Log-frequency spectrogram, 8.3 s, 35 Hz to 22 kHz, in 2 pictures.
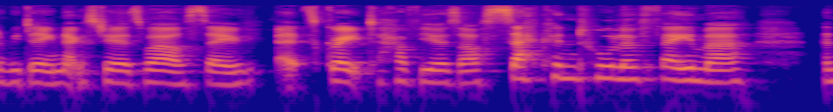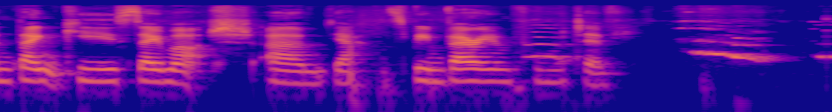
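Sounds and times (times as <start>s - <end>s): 
speech: 0.0s - 7.9s
dog letting out a high drawn-out whining yelp: 7.6s - 8.3s.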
